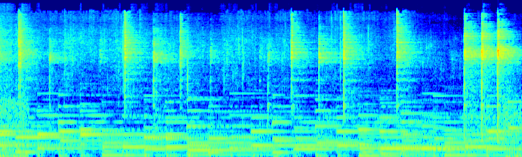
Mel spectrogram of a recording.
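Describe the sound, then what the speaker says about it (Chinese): Chopped scallion, ginger, garlic and chili stir-fry over low heat in a wok with pork belly, a soft sizzle and regular spatula scrapes under gentle background music. "再下入切好的葱姜蒜末、小米椒，继续小火炒出香味"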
